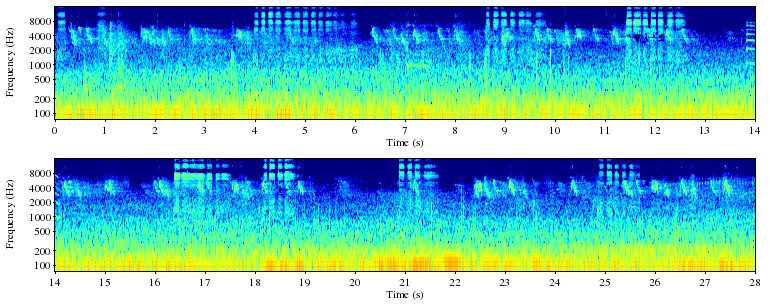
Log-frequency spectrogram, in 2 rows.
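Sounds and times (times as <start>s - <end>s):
outdoor background rumble: 0.0s - 28.0s
small birds chirping: 0.0s - 28.0s.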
